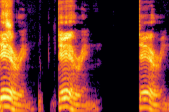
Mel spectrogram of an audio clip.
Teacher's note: the first one is long and the second one is short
